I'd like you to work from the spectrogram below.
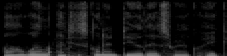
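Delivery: Megan Fox impression. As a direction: mimic her breathy actress switch. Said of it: "start talking like that".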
